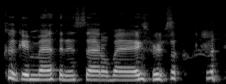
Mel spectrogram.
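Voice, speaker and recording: A woman joins a casual livestream chat and fills in the details of a shared story. She laughs often. Her voice sits at a middling pitch for a woman. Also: a little fast, background noise.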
